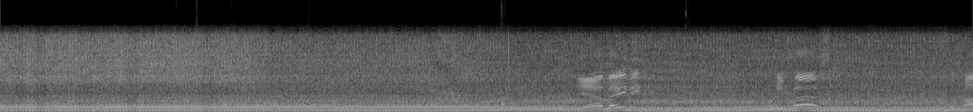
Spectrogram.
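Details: Toro lawn mower running after a carburetor replacement and a new air filter: the engine holds a steady, fairly high buzz with no surging, misfire or hunting. It runs smooth and healthy.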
